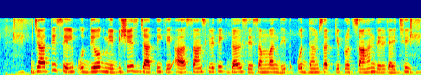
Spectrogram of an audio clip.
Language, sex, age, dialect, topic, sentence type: Magahi, male, 25-30, Western, banking, statement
